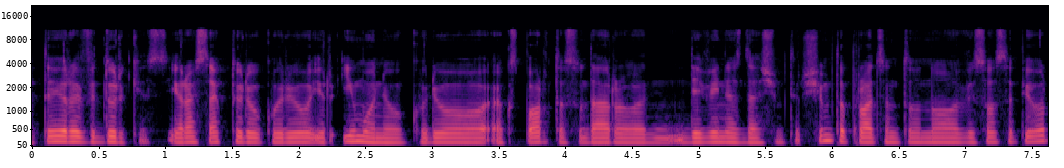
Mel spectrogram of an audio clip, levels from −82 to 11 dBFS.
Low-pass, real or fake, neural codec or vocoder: 10.8 kHz; real; none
